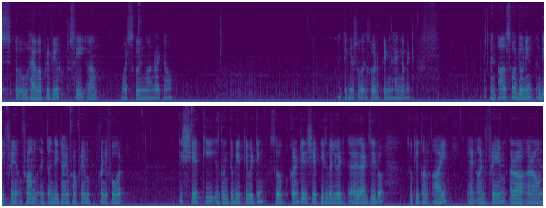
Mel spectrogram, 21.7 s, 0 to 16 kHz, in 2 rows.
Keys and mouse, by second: 2.8-12.3 drag, 19.5 i.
